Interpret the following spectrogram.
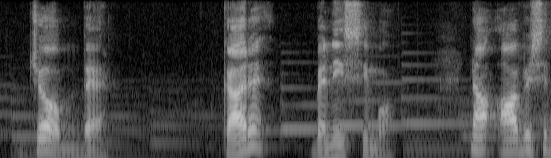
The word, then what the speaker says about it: Giobbe: And this particular word would not be pronounced Giobbe, but Giobbe.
